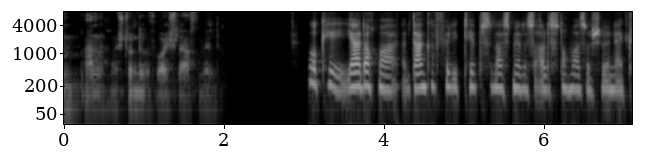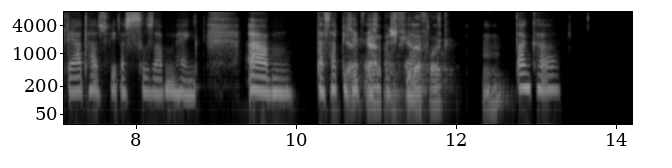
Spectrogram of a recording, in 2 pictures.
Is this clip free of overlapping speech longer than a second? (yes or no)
no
